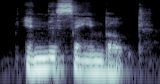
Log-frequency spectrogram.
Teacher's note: stress the word same in the same boat · Link the words in and the. Stress the word same.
